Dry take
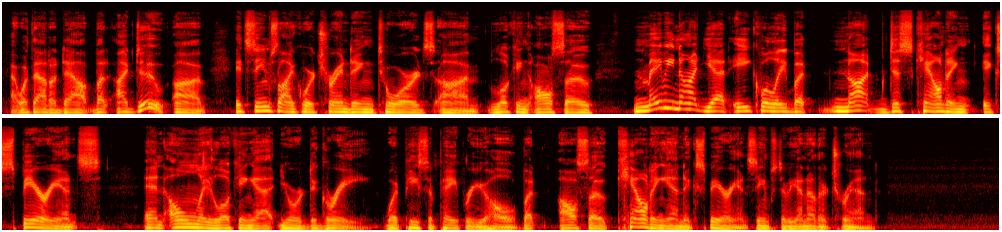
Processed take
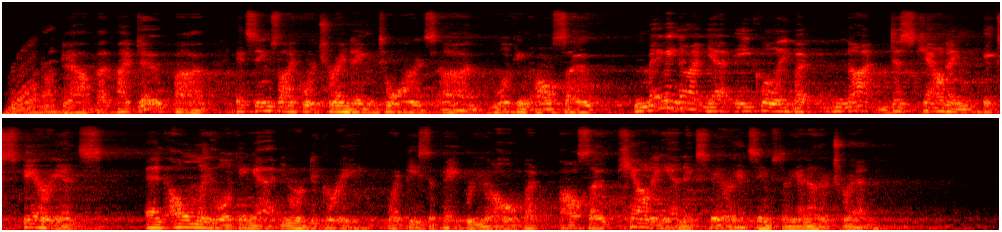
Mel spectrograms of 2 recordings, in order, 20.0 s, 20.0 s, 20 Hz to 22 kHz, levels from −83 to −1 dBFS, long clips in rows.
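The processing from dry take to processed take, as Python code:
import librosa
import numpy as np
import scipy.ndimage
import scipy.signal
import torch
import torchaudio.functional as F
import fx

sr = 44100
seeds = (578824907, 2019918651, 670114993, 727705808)

y = fx.tape_start_head(x, sr, length_s=0.73)
y = fx.high_shelf(y, sr, hz=4400.0, db=-9.0)
y = fx.formant_shift(y, sr, semitones=6)
y = fx.rev_double_slope(y, sr, seeds[0], early_s=0.26, late_s=4.0, knee_db=-18, drr_db=0.5)
y = fx.detune_double(y, sr, cents=30)
y = y * 10.0 ** (-7.0 / 20.0)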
